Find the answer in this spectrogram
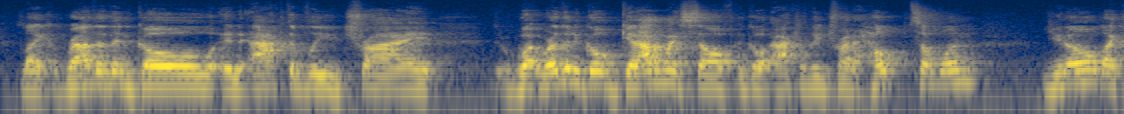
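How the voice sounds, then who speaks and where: Over noticeable background noise and audible room echo, a man with a fairly high pitch talks at a moderate pace with fairly even intonation. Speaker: podcast host in addiction recovery. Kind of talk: casual chat. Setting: on a couch at a friend's home. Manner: loud; halting, many fillers and restarts.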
